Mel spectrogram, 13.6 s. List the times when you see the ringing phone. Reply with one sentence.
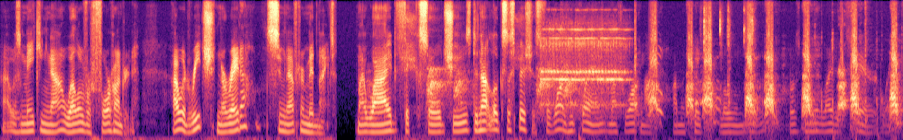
You can hear the ringing phone from 8.1 to 9.5 s.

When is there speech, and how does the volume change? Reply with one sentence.
The speech can be heard from 0.0 to 13.5 s, getting quieter.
